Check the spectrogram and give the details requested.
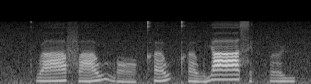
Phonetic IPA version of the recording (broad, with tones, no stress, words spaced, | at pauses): kʷʰaː˨˧faː˨˥wŋɔː˨˩ kʰɐ˨˥w kʰɐ˨˩w jaː˥sɪ˨k̚pɵ˧ɥ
